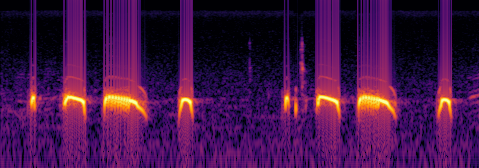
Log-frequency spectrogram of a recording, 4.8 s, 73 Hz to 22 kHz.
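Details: Spotted dove with a 'giọng son, 1 cốt lỡ' voice used to draw in wild doves: two complete phrases, each a quick pip, two long descending coos and a clipped final note, about every three seconds.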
